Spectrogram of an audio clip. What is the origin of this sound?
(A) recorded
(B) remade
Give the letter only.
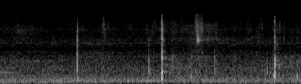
B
